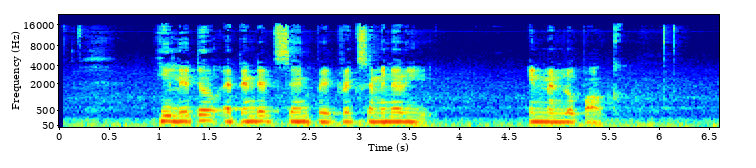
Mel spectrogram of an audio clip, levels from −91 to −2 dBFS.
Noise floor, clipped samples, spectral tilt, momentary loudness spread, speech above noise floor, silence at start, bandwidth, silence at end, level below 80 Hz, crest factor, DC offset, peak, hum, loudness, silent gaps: -47 dBFS; under 0.1%; -4.5 dB/octave; 20 LU; 24 dB; 0.15 s; 16.5 kHz; 0.05 s; -44 dBFS; 18 dB; under 0.1%; -8 dBFS; none; -23 LUFS; none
